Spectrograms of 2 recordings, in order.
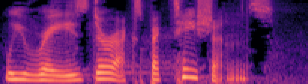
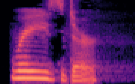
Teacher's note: we deleted the H in her, then connected the speech from raised and which became raised-er. Raised-er. Check out the lesson on H deletion for more practice and explanation.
